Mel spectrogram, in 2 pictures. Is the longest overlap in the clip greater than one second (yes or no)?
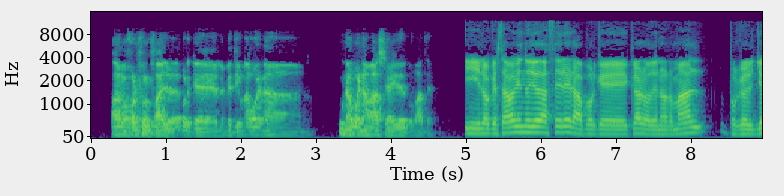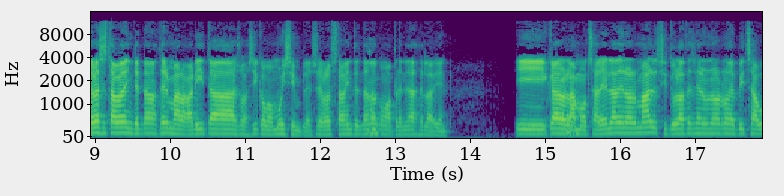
no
